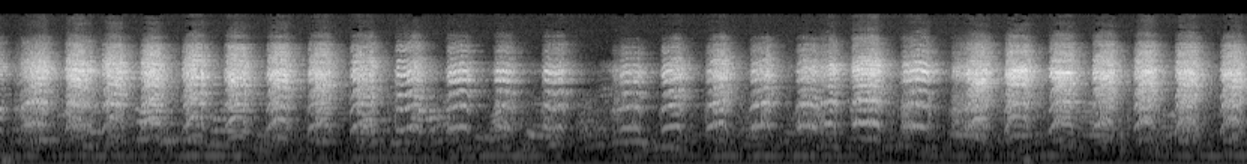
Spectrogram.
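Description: Maritacas (Brazilian parakeets) calling from the tree canopy in a rapid, unbroken run of short calls, about four a second, with a brief lull about four seconds in.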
